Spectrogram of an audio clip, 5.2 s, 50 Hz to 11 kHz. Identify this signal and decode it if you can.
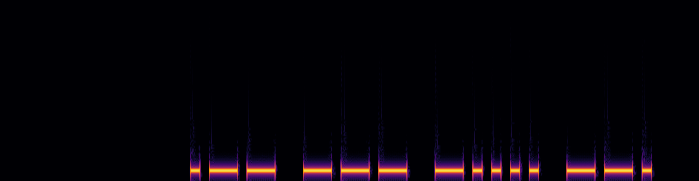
Morse code, heard as a keyed tone, about 17 wpm, 700 Hz. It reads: WO6G
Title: USA Call Signs - 4 Characters - Repeated 3x - 17wpm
